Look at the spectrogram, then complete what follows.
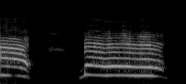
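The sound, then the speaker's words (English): A person imitates a goat with two loud, nasal bleats: a short one, then a longer, quavering 'baaa' after a brief pause. “She says, I would be a goat and just be the most annoying, loud piece of shit the whole time.”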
